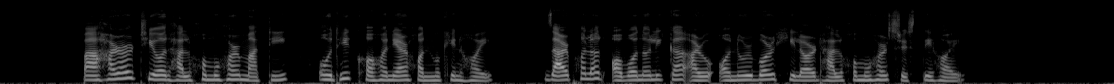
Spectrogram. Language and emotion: Assamese, neutral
